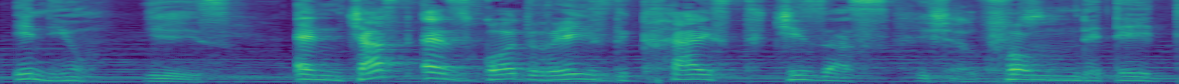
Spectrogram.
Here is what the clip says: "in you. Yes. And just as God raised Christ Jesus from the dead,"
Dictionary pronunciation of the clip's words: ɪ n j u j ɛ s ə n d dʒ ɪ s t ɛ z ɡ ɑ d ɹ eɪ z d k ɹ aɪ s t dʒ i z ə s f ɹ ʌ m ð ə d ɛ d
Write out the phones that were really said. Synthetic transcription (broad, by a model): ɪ n j u j ɛ s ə n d dʒ ɪ s t ɛ z ɡ ɑ d ɹ eɪ z d k ɹ aɪ s t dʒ i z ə s f ɹ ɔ m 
